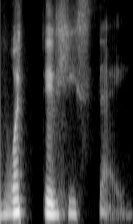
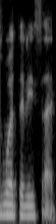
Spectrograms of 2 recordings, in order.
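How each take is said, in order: First: Slow, measured question; imitated stern stepfather. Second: Very low, hushed question; imitated stern stepfather. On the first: Stepfather asks child again at dinner, imitated slow sternness. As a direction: space out each word deliberately. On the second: Stepfather at dinner questions child's question, imitated quiet sternness. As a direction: drop it low and barely voice it. Stepfather puts cutlery down, asks.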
